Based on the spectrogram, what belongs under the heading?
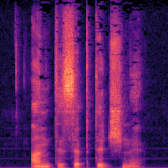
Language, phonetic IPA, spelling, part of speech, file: Polish, [ˌãntɨsɛpˈtɨt͡ʃnɨ], antyseptyczny, adjective, Pl-antyseptyczny.ogg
